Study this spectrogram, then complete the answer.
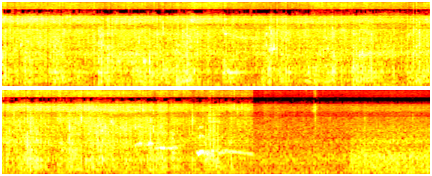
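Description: A kilo of mussels tumbles into a pan for lemongrass-steamed mussels, giving a steady rattling, sizzling clatter of shells, close and loud, that cuts off near the end and leaves quieter hiss.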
